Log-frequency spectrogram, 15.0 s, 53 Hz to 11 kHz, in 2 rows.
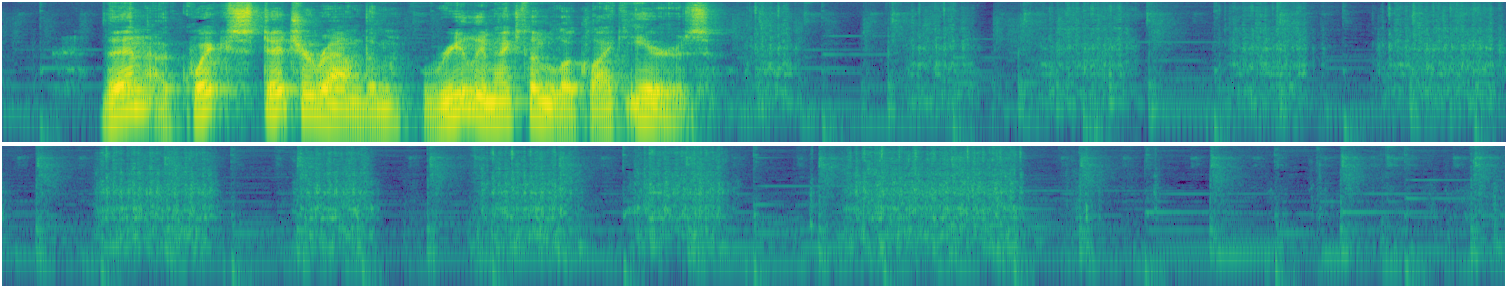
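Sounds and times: soft background music: 0.0s - 15.0s
sewing machine stitching: 3.6s - 13.0s.

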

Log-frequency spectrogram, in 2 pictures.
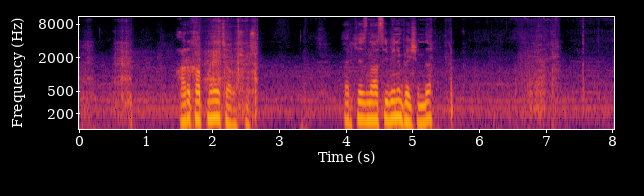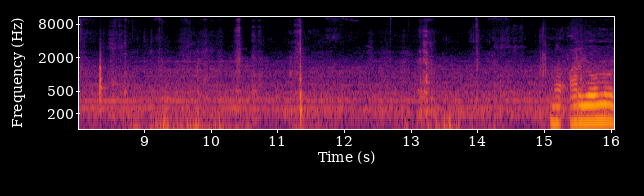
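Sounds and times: metal tool scraping wood: 0.0s - 0.9s, 6.6s - 7.3s.

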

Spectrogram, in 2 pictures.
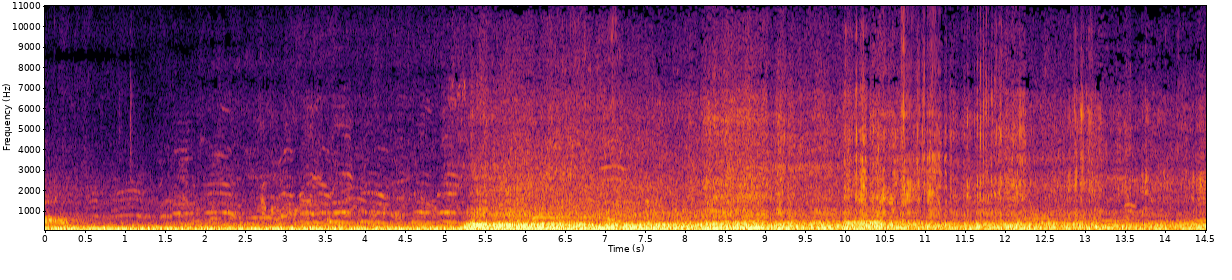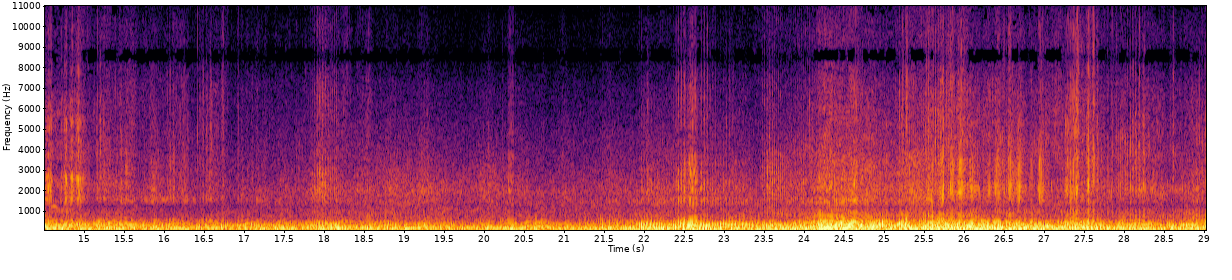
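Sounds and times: atv engines revving: 0.0s - 29.0s.

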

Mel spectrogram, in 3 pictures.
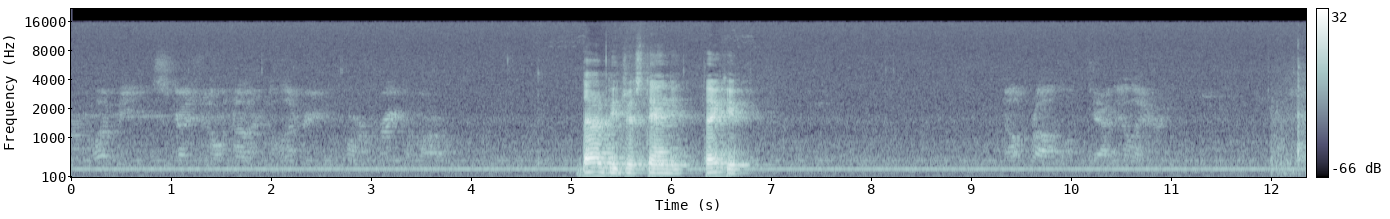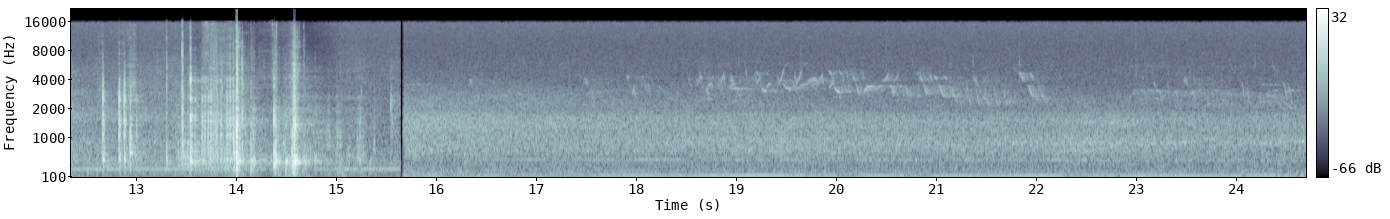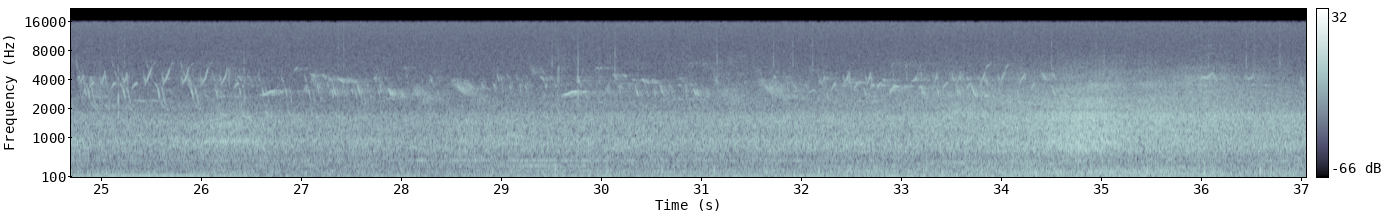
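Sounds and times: steady background hiss: 0.0s - 34.5s
broad noise: 0.0s - 37.0s
low hum: 0.0s - 37.0s
small birds chirping: 7.0s - 12.0s, 16.2s - 37.0s.

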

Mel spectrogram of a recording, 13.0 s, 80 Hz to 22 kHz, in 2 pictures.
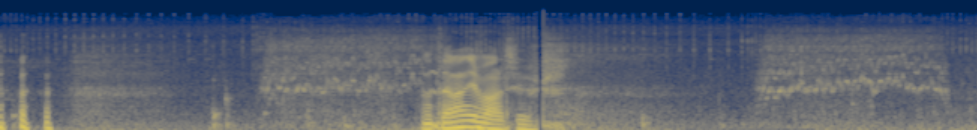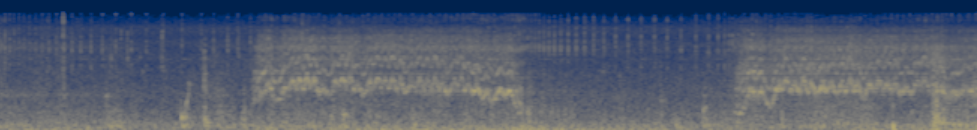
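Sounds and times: fishing reel whirring: 0.0s - 13.0s
wind and water rumble: 0.0s - 13.0s.

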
